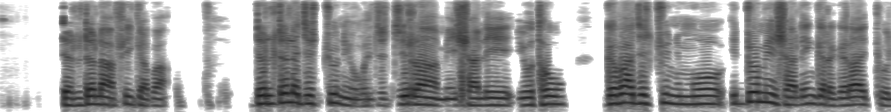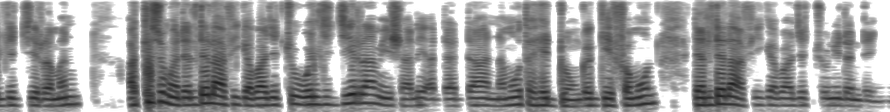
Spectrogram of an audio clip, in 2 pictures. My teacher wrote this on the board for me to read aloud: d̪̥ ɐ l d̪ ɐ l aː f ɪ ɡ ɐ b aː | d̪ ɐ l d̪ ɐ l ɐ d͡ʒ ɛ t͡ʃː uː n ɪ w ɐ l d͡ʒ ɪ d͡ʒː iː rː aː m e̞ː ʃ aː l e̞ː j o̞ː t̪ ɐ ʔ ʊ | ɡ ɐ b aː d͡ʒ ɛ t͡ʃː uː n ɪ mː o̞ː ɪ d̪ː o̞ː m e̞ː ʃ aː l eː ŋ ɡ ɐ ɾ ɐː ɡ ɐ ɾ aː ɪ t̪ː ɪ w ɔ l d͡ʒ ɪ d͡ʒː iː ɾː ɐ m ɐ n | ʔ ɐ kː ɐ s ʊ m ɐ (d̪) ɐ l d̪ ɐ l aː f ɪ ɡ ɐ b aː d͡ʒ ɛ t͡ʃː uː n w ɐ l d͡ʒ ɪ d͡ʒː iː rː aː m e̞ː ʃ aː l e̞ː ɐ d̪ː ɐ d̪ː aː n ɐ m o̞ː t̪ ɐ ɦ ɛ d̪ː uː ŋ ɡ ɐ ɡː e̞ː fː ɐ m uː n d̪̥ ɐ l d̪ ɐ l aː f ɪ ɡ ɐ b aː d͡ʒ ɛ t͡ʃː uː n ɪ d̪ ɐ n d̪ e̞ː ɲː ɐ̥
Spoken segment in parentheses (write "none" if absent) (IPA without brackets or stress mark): d̪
